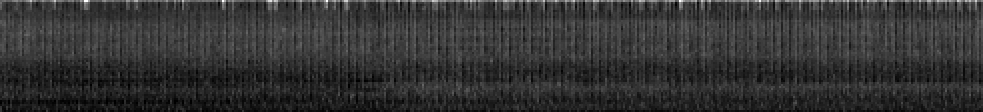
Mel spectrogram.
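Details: Tractor hydraulic steering held at extreme left or right lock: a faint high whine rides over a steady diesel idle, then fades as oil bypasses through the relief. Normal relief valve whine at full lock.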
